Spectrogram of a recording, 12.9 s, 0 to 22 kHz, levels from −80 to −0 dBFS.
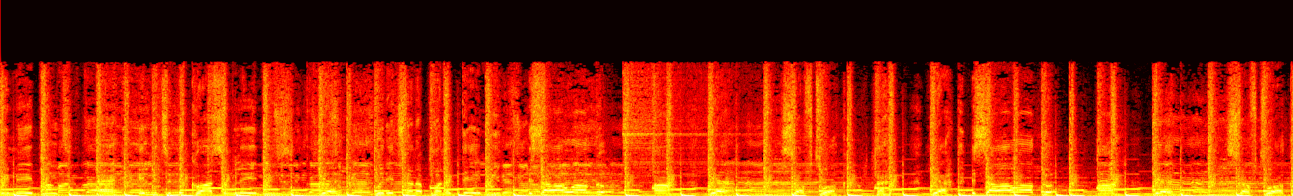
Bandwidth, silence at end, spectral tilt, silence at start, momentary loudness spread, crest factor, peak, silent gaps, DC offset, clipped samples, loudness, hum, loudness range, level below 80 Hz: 16 kHz; 0 s; -5 dB/octave; 0 s; 3 LU; 10 dB; 0 dBFS; none; under 0.1%; under 0.1%; -11 LUFS; none; 1 LU; -14 dBFS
